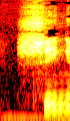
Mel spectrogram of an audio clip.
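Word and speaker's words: Qin: Issei is the emperor of the Shin Empire, if I remember. I think that's how they say it. It's with a Q, though. But I think it's pronounced Shin.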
